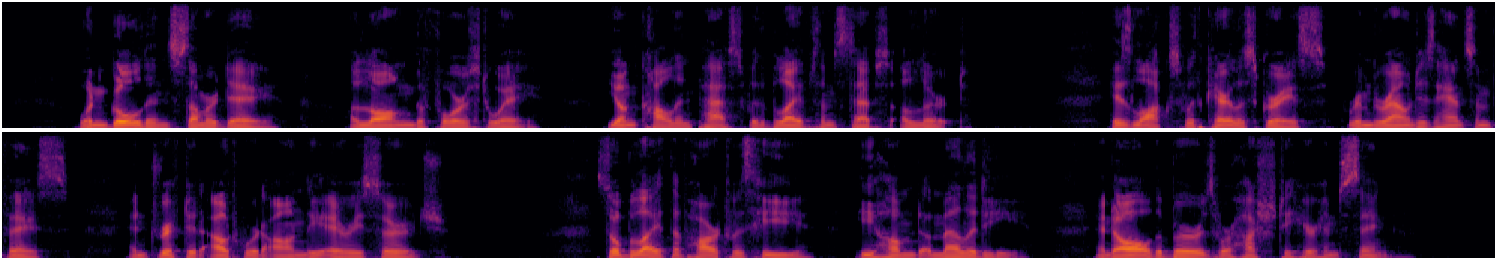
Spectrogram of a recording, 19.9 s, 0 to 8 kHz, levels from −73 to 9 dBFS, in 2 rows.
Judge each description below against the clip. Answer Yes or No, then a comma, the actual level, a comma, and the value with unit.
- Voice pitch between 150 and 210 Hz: No, low, 115 Hz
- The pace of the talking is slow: No, average, 155 wpm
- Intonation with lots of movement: No, average, 4.1 semitones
